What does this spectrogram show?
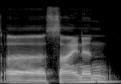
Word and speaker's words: Synan: find you Caleb well my last name is Cynon sy n ANS and no one knows how to say it or spell it should i say wrong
